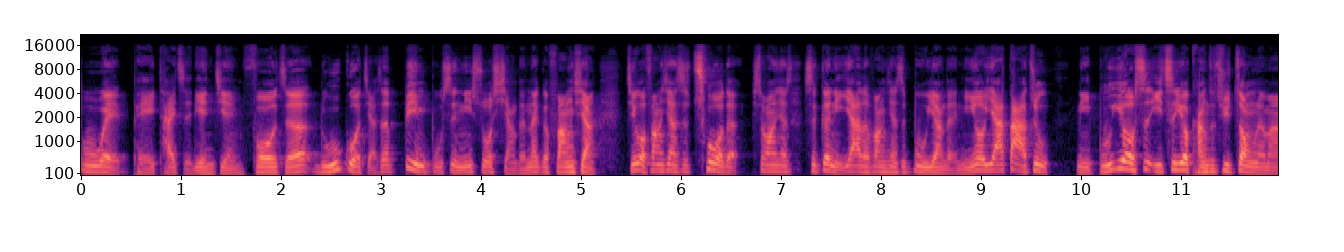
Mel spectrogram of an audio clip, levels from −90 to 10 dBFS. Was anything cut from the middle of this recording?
yes; 1 cut; at 7.1 s

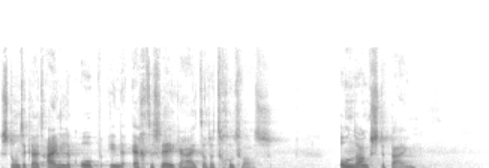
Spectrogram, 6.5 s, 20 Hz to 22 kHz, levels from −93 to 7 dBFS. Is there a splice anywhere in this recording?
no; 0 cuts

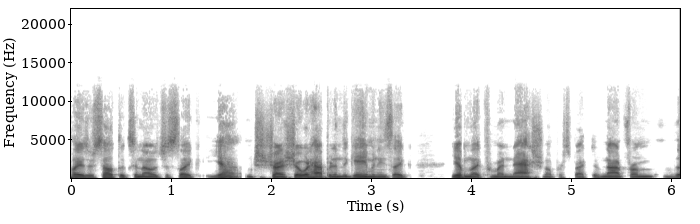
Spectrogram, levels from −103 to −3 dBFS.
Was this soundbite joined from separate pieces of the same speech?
yes; 2 cuts; at 1.7 s, 3.9 s

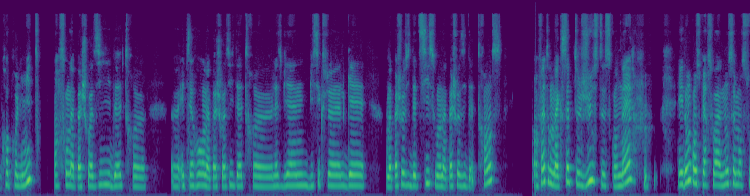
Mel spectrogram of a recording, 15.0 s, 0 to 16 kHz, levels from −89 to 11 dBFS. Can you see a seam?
no; 0 cuts

